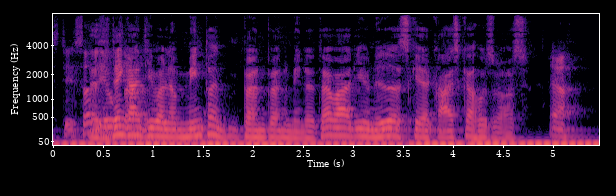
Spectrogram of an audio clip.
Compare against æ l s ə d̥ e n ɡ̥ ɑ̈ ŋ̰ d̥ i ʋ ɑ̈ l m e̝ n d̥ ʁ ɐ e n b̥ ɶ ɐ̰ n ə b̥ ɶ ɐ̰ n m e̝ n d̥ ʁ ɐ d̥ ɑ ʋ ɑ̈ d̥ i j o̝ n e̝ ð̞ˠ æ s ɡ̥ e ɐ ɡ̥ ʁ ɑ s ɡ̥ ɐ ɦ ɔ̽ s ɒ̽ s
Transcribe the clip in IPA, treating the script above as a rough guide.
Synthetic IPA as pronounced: æ l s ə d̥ e n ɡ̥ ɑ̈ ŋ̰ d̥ i ʋ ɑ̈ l m e̝ n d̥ ʁ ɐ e n b̥ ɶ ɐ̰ n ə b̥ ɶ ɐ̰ n m e̝ n d̥ ʁ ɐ d̥ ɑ ʋ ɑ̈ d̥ i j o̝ n e̝ ð̞ˠ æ s ɡ̥ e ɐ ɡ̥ ʁ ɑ s ɡ̥ ɐ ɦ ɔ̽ s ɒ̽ s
